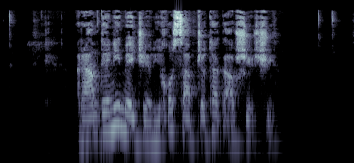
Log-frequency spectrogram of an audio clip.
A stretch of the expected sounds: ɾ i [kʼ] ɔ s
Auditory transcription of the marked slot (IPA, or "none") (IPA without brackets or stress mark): qʼ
